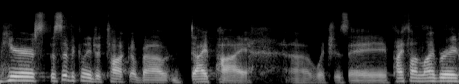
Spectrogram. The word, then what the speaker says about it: DIPY: of a tortured acronym die PI stands for diffusion imaging in Python often mispronounced dippy it is die pi so type I is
